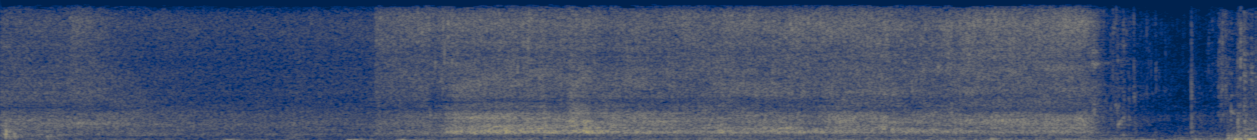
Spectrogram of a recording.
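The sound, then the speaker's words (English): Running tap water pours steadily over collard greens as they are trimmed and washed, a broad even hiss that shifts slightly near the end, with no talking. “But I'm gonna go ahead and trim and wash everything just so they're ready.”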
